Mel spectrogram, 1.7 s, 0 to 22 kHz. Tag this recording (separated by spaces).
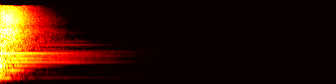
multisample snare drum 1-shot velocity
